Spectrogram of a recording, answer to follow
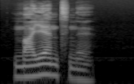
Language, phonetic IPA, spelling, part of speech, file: Polish, [maˈjɛ̃ntnɨ], majętny, adjective, Pl-majętny.ogg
